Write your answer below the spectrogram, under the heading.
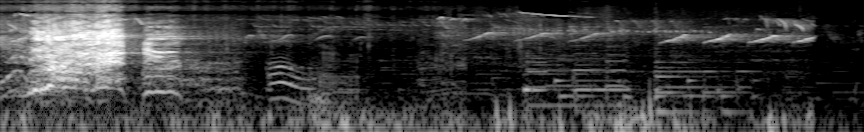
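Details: Wild boars in a wildlife park enclosure, excited as acorns are gathered for them, squabble over food, the adults not letting the younger ones feed: a harsh, loud squeal followed by softer grunts and chirpy noises before they calm down.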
